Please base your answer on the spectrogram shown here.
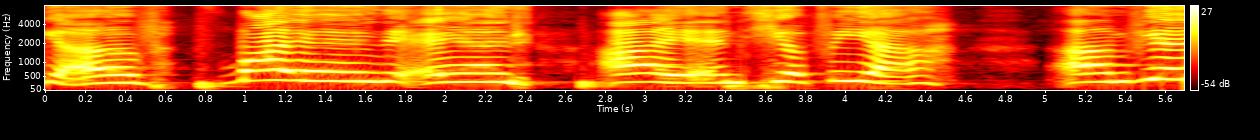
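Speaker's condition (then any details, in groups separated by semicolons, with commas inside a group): Cerebral palsy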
